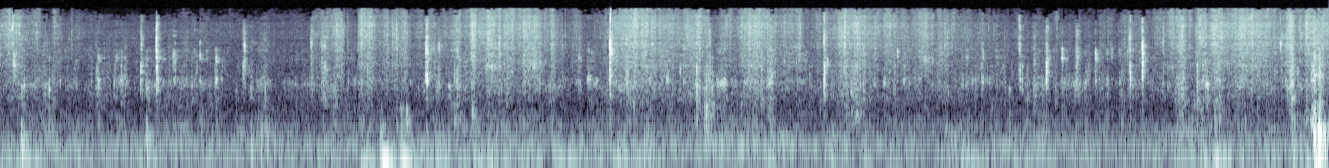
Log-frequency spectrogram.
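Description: Close-miked eating sounds: chewing and mouth noises with many small scattered clicks and crackles, and a low thump near the end.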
